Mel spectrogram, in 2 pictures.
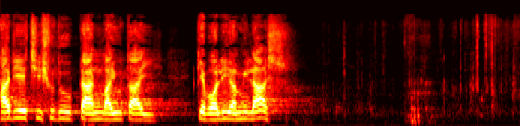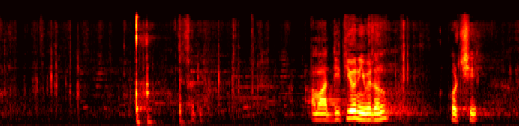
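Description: A man reads aloud slowly through a microphone, with long pauses.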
